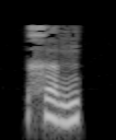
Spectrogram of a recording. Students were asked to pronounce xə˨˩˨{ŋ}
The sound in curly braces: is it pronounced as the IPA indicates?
yes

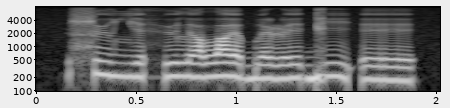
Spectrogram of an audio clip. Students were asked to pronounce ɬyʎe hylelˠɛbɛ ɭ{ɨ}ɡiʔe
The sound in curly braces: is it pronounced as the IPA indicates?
no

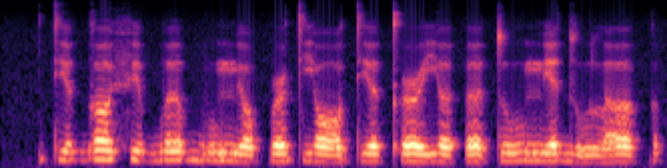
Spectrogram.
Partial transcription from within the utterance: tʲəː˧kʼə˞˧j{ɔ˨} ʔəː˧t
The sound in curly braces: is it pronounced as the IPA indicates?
no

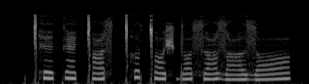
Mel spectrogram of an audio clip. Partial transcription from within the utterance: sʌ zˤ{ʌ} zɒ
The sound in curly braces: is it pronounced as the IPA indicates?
yes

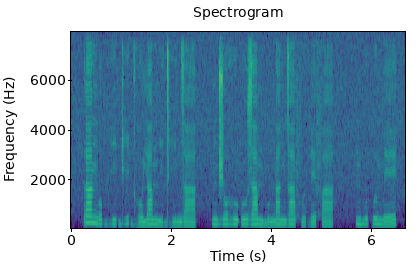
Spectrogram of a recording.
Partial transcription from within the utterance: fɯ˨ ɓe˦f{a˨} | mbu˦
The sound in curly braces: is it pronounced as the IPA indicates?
no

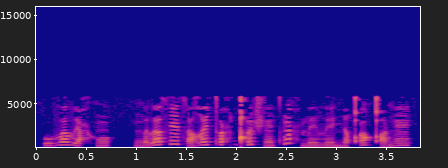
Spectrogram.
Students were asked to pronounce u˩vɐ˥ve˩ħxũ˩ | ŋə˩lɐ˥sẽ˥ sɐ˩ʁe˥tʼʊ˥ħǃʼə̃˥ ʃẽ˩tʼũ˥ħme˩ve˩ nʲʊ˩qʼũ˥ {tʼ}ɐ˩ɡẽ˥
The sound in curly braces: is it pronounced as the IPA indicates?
no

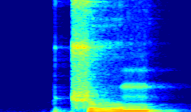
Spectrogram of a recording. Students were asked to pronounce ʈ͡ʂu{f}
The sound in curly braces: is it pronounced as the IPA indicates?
no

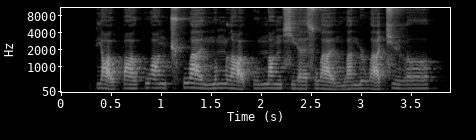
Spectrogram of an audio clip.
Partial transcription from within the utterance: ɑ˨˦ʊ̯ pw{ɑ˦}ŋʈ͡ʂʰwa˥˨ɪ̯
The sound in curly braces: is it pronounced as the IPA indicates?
yes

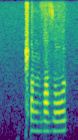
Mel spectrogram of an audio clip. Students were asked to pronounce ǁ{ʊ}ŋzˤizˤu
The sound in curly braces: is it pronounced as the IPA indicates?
yes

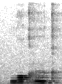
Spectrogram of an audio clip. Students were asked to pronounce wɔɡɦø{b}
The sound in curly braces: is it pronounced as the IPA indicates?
no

